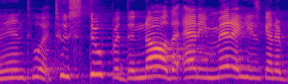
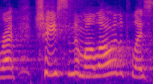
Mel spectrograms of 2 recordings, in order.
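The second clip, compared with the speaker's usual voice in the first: ordinary delivery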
